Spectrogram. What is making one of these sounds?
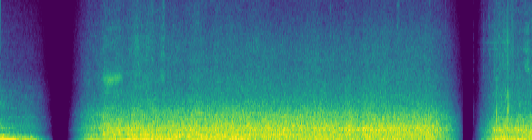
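A sports car engine drones steadily as the car drives past.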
